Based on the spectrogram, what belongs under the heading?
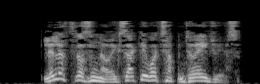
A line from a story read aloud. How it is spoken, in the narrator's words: Cassius says quickly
